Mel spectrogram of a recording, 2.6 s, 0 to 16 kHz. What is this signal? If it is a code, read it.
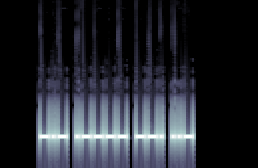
Morse code, heard as a keyed tone, about 40 wpm, 700 Hz. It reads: K1GU
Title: Easy Call Signs Repeated 3x - 40wpm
